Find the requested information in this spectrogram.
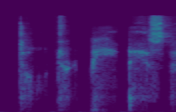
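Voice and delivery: hushed mock-secret aside; joking whisper. Shown as a demonstration. Teacher showing how to slip students a joke, whispered. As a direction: whisper it like a playful confidence. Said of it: "to put as a joke".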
